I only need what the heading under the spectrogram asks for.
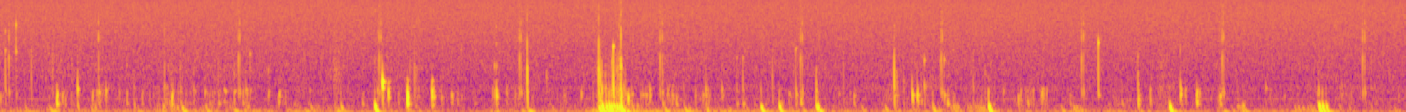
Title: stomach growling noises | My Stomach Makes Noises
